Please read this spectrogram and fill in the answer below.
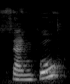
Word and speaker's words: सैंगपो: ठीक है, और इसका नाम तिब्बत में है सैंगपो, टी साइलेंट है, सैंगपो।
